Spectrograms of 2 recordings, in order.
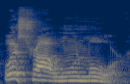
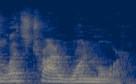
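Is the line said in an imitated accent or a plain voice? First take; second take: imitated; plain. First: It is said in an imitated regional accent. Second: It is said in a plain everyday voice. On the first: This is how the other man sounded. "He said" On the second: This is not how the other man sounded. "But he didn't say it like that"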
